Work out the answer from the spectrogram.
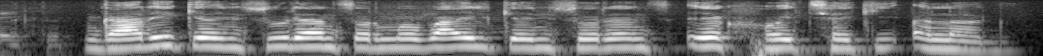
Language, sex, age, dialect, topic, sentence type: Maithili, male, 18-24, Angika, banking, question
